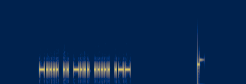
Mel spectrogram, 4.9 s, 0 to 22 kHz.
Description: Morse code, heard as a keyed tone, about 36 wpm, 700 Hz. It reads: 6IB5W
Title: Five Challenging Letter-Number Combinations 35wpm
